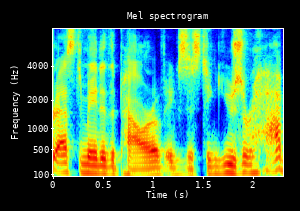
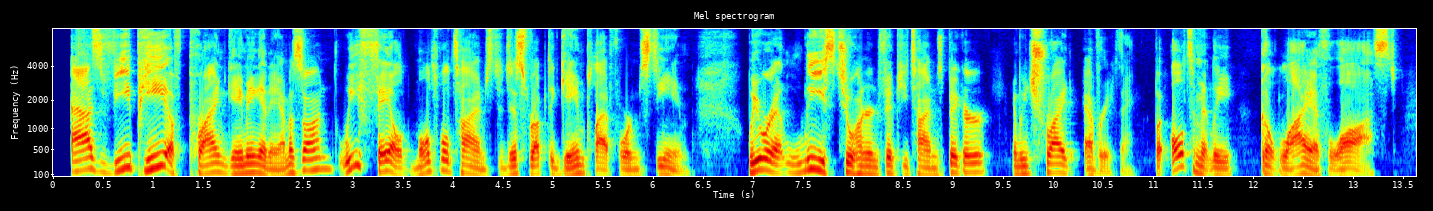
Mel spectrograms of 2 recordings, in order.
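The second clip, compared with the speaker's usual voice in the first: plain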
